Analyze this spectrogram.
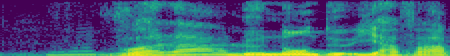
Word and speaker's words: Yahvah: de de yava et la prononciation de y h vav he selon les ébreues c'est yava et personne ne peut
